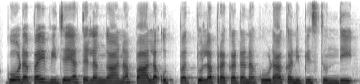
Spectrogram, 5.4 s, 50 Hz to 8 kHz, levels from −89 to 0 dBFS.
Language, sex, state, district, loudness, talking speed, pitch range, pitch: Telugu, female, Telangana, Hyderabad, -15 LUFS, 90 wpm, 230-250 Hz, 240 Hz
